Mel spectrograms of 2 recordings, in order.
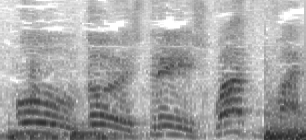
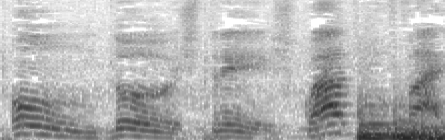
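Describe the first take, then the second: First: The count is said at a faster pace. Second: The count is said very slowly.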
